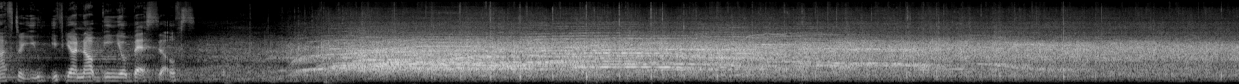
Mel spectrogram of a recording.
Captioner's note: applause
